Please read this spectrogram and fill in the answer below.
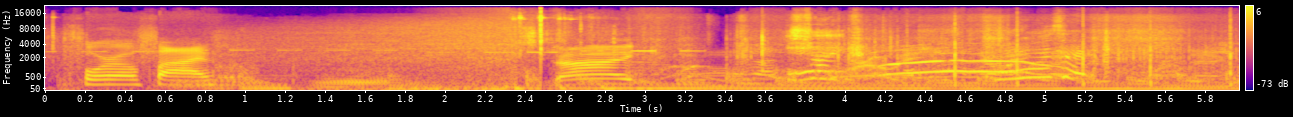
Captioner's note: crowd cheering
